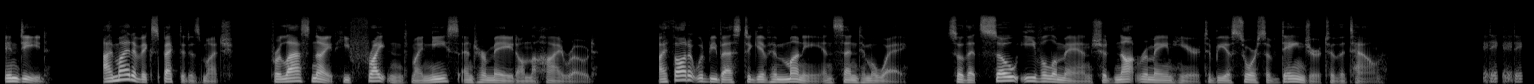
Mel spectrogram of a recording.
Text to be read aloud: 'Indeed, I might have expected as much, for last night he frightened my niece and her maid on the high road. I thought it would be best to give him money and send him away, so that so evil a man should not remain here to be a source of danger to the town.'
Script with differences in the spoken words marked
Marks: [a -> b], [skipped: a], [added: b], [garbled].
'Indeed, I might have expected as much, for last night he frightened my niece and her maid on the high road. I thought it would be best to give him money and send him away, so that so evil a man should not remain here to be a source of danger to the town.'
